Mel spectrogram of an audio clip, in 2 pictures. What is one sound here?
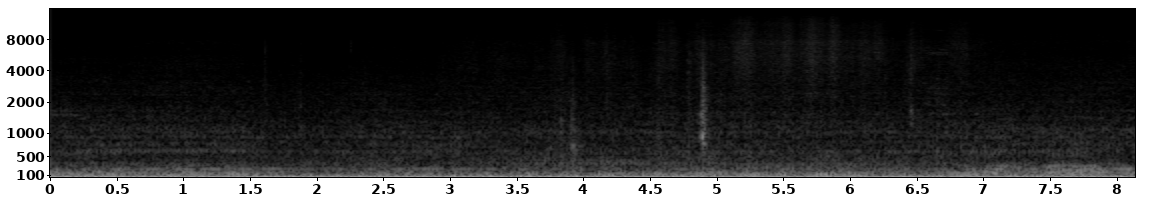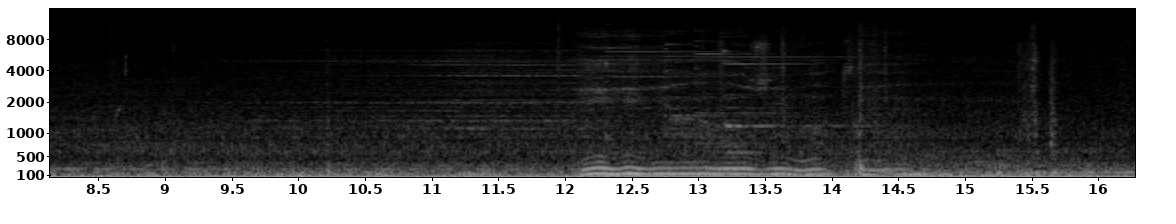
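A heavy truck engine rumbles steadily as the truck drives along.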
